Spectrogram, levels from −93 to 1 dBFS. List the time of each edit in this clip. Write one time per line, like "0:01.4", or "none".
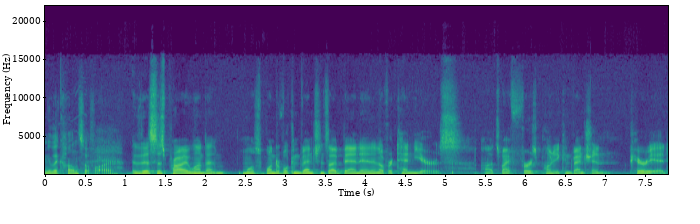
0:03.9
